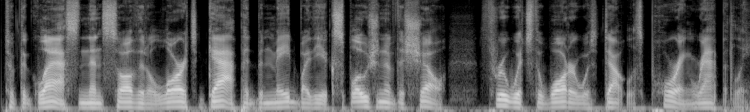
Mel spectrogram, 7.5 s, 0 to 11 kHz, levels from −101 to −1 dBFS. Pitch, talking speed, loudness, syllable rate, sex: 90 Hz, 225 wpm, -23 LUFS, 5.2 syllables/s, male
